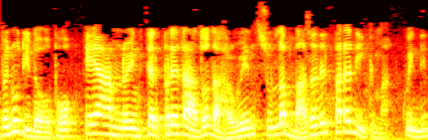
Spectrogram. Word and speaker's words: Darwin: Allora prendiamo Darwin, o Darwin, come lo vogliamo pronunciare, facciamo una cosa all'inglese.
